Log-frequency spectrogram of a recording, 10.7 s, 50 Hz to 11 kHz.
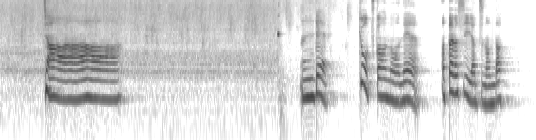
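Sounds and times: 
shower spraying water over a seated person: 0:00.0 - 0:07.2
speech: 0:00.9 - 0:02.5, 0:06.0 - 0:06.6, 0:07.2 - 0:10.2.

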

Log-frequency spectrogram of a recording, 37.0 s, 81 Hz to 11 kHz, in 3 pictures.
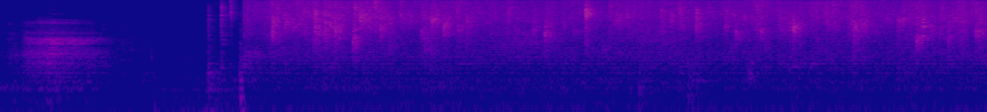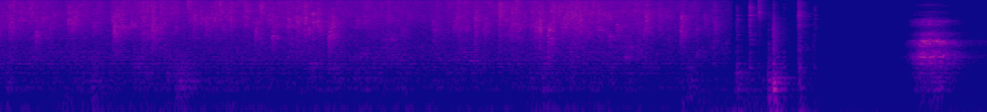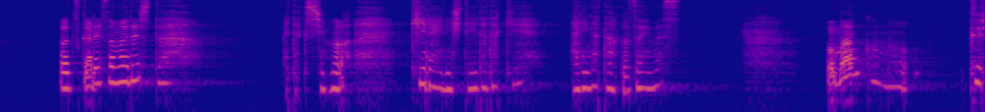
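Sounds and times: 
water rinsing after cleaning: 0:02.7 - 0:21.8
speech: 0:25.5 - 0:27.0, 0:28.7 - 0:33.2, 0:35.1 - 0:36.2.

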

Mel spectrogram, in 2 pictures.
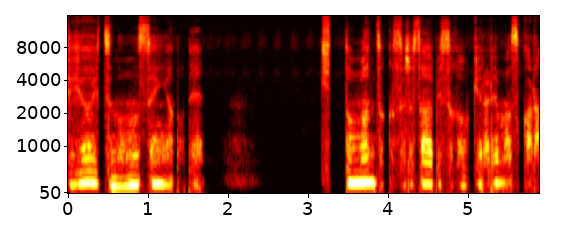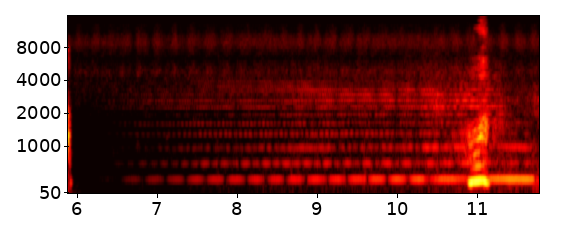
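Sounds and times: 
speech: 0:00.0 - 0:01.7, 0:03.2 - 0:06.0, 0:10.9 - 0:11.3
train arriving at station: 0:06.7 - 0:11.7.

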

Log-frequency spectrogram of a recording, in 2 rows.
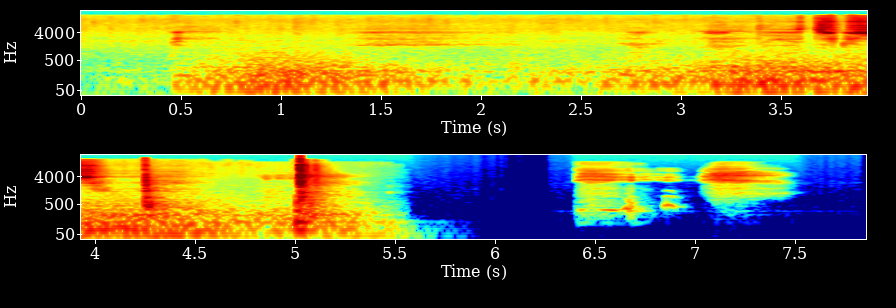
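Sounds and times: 
heavy rain roaring: 0:00.0 - 0:05.5
deep rumble of thunder: 0:00.0 - 0:05.6.

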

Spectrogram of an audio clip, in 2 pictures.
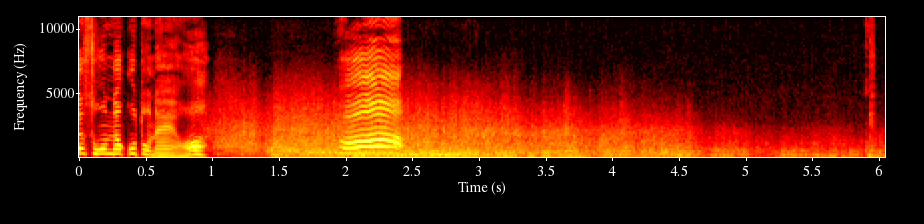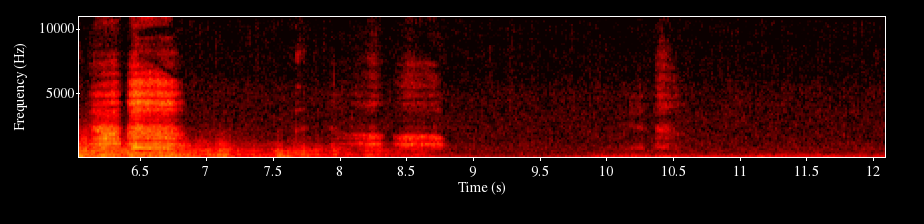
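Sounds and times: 
speech: 0:00.0 - 0:02.8
heavy rain: 0:00.9 - 0:11.5
low thunder rumbling with sharp cracks: 0:01.0 - 0:08.8.

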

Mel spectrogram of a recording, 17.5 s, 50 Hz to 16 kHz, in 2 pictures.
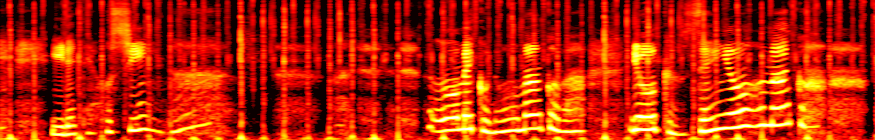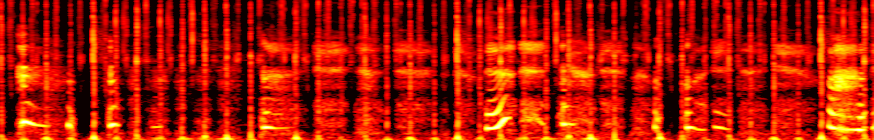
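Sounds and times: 
heavy breathing in quick uneven pants: 0:00.0 - 0:01.0, 0:01.6 - 0:04.4, 0:05.8 - 0:06.3, 0:08.0 - 0:17.4
speech: 0:00.5 - 0:02.3, 0:04.3 - 0:09.4, 0:11.4 - 0:11.7, 0:13.6 - 0:14.6, 0:17.0 - 0:17.4.

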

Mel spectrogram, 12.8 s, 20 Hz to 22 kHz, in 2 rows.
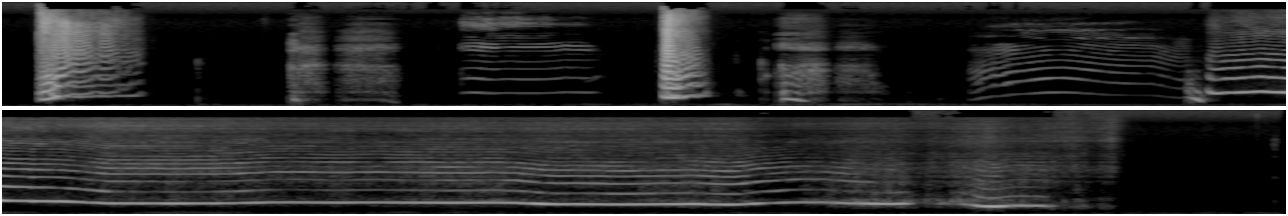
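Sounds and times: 
short buzzy fart noises: 0:00.2 - 0:00.7, 0:03.3 - 0:03.6, 0:06.0 - 0:11.9.

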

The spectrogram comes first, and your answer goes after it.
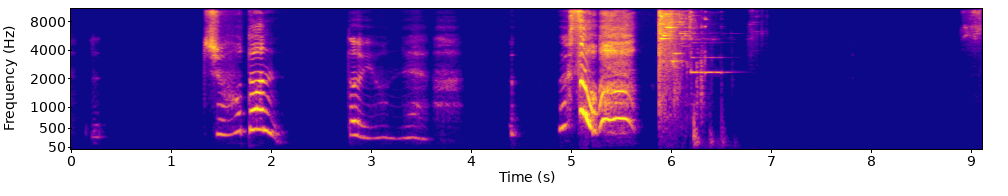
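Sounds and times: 
speech: 0:01.4 - 0:02.2, 0:02.8 - 0:03.9, 0:04.9 - 0:06.6
glass test tube shattering: 0:05.9 - 0:06.7.

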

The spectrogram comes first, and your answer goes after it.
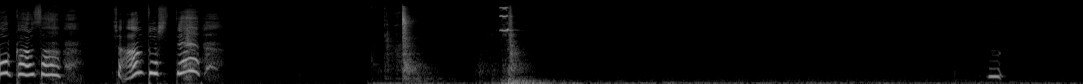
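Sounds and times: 
speech: 0:00.4 - 0:02.2
metallic clacks of front door lock and latch unlocked with a key: 0:03.7 - 0:05.4
front door creaking or squeaking open: 0:03.7 - 0:05.6.

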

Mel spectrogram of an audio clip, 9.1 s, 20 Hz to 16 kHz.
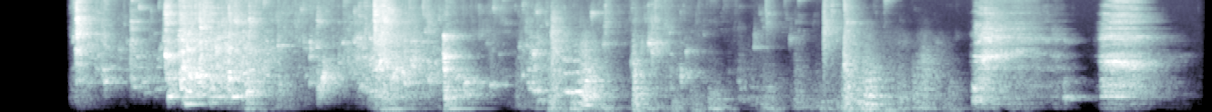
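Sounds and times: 
bath water sloshing in a wide bathtub as people climb in: 0:00.6 - 0:06.7.

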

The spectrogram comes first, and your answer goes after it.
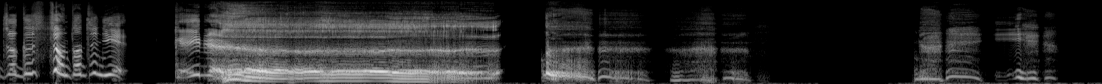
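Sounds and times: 
speech: 0:00.0 - 0:04.3
throaty vocal bursts and gasps: 0:02.1 - 0:06.3
very loud burp: 0:02.2 - 0:05.8.

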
